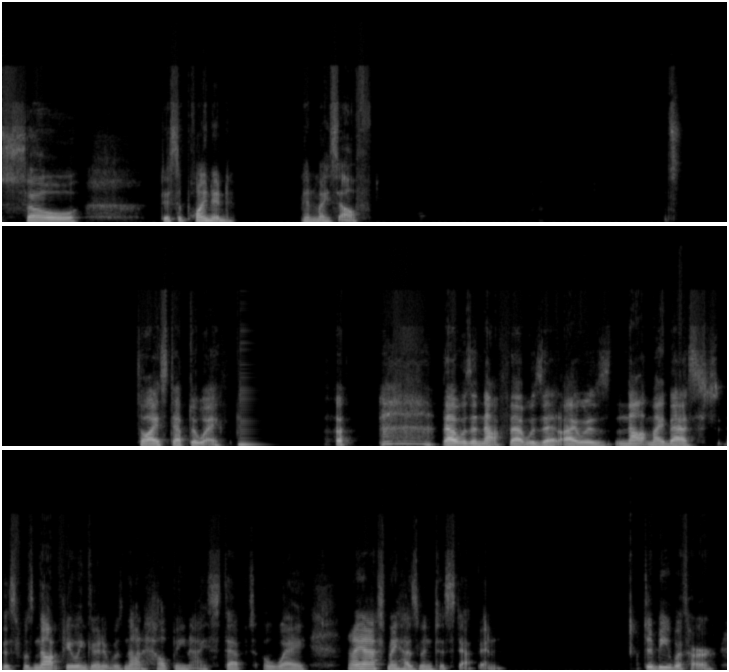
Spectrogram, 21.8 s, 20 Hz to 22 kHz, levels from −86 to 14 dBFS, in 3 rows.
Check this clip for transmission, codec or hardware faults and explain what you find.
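There are three network-type faults in this speech clip: a freeze, a dropout, and a run of speed-ups.

From 6.71 to 8.63 s there's a call audio freeze. The last sound smears into a brief fading buzz, then about 1.8 s of near silence, and the speech picks up at "I stepped away" with nothing lost. It's likely packets stalled and the jitter buffer ran dry, so the gap was inserted and everything after it now runs about 1.9 s late.

From 9.64 to 10.50 s there's a long network dropout. A short fading tail gives way to roughly half a second of silence, and when the audio returns about 0.84 s of speech is gone. The likely cause is packets that never arrived, so the receiver skips ahead and that stretch is never played.

There are three jitter buffer speed-ups: 13.37 to 14.06 s at 119% speed, 14.48 to 16.36 s at 113% ending just before "I stepped away and", and 18.03 to 18.71 s at 106%, between "I stepped away and" and "to step in". 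The buffer was overfull, so the receiver trimmed tiny pitch-period slices over and over. Pitch stays put but the talker sounds hurried, most noticeably in the first and second spots. Altogether about half a second is shaved off.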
